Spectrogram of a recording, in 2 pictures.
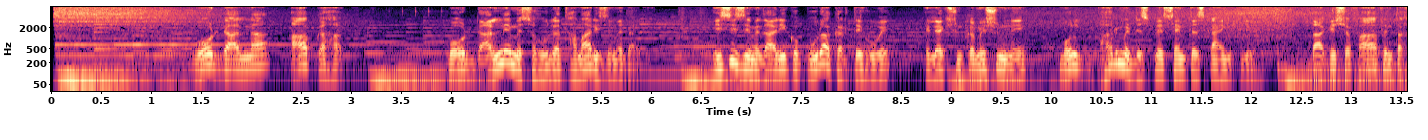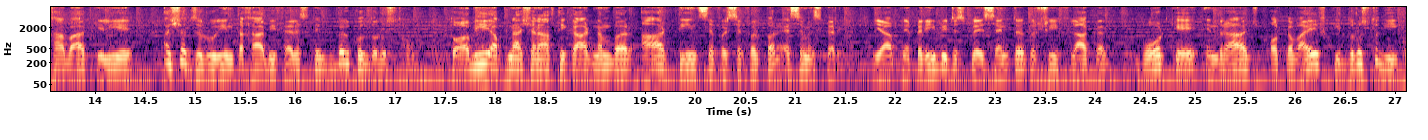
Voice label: radio spot URDU; ECP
